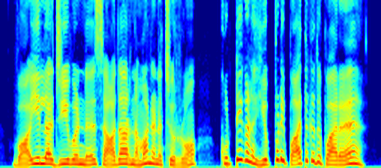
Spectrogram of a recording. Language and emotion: Tamil, happy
